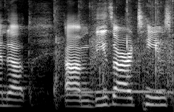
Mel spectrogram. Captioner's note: applause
